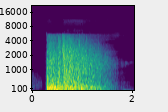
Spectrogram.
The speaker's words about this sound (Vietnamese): Hai tiếng nổ kinh thiên động địa vang lên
